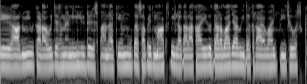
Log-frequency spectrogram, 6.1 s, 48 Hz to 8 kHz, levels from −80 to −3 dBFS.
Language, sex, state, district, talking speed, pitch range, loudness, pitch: Hindi, male, Chhattisgarh, Kabirdham, 275 wpm, 135-145 Hz, -26 LUFS, 140 Hz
